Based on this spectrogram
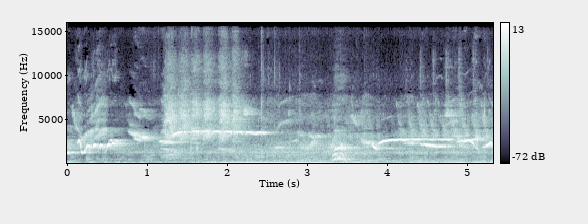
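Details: White-rumped shama duel between two prize birds: long sustained high whistles and rising slurs over a noisy background, with a short burst of broadband rustle and a low hum.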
